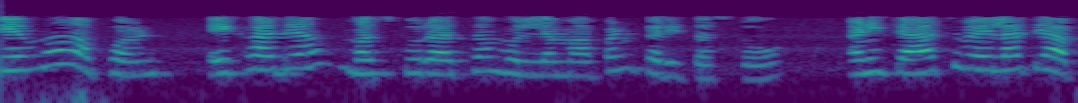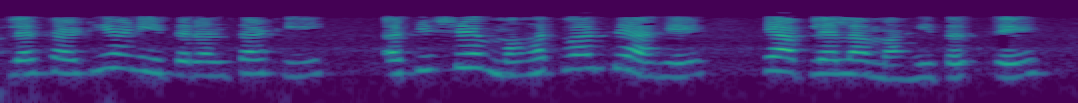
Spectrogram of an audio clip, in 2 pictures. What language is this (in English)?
Marathi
